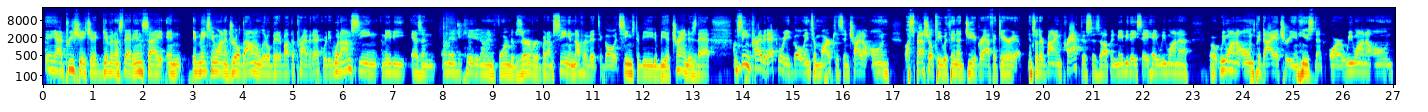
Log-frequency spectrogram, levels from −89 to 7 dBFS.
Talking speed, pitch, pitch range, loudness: 210 wpm, 125 Hz, 115-135 Hz, -24 LUFS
